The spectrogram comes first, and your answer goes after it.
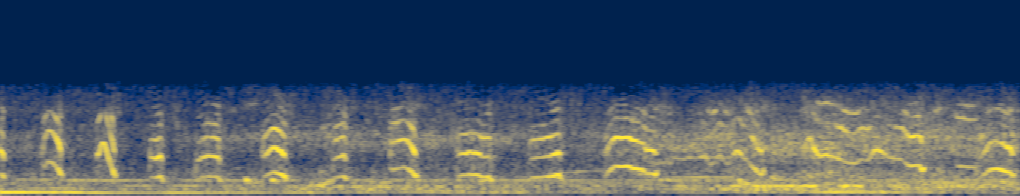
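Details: A Standard Poodle puppy, seven days old and asleep at a dog café, gives rapid arched squeals, each quickly rising and dropping, repeated roughly every half second, then softer wavering squeaks, over a faint low rumble.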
